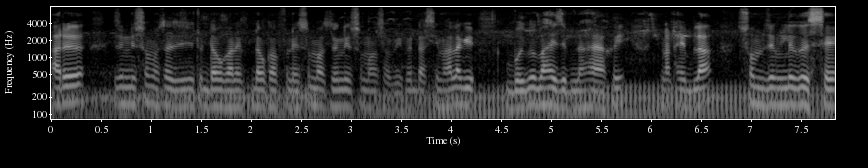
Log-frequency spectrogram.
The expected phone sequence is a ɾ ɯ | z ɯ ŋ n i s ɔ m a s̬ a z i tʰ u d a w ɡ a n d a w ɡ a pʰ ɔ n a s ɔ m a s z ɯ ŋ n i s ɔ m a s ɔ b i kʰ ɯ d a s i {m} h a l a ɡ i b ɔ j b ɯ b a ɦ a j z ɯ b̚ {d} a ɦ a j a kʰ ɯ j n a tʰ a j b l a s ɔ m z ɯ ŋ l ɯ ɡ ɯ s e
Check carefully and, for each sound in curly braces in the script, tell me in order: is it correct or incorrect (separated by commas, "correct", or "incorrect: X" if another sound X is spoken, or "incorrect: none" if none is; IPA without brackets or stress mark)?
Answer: correct, incorrect: n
